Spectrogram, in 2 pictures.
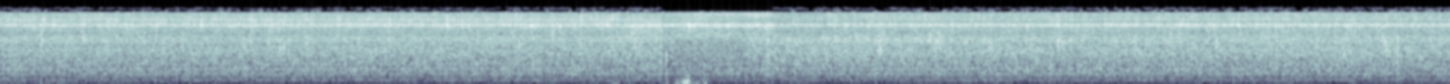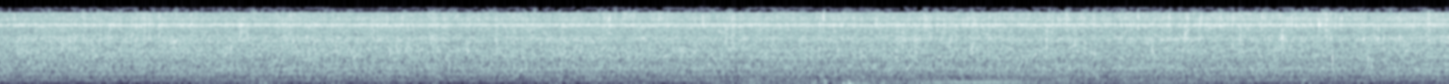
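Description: Heavy rain falling steadily on trees and leaves, an even, unbroken hiss. Twice a brief low thump breaks through it.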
